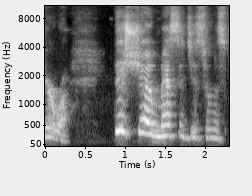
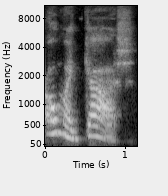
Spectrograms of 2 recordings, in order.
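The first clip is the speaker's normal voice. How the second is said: usual speaking voice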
